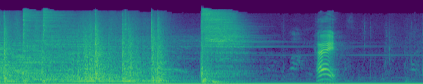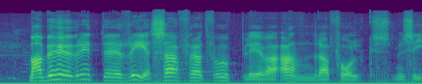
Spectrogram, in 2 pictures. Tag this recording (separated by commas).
Speech, Music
